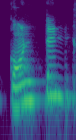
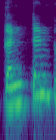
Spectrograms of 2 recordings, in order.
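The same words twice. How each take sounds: First: "content" as KON-tent; stress on first syllable. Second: "content" as kun-TENT; stress on second syllable. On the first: Teacher giving an example sentence about social media, "content" stressed KON-tent. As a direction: stress the start of "content", the noun. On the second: Teacher giving an example sentence about a job, "content" stressed kun-TENT. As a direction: stress the end of "content", meaning satisfied. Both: Shown as a demonstration. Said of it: "the way you pronounce it".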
